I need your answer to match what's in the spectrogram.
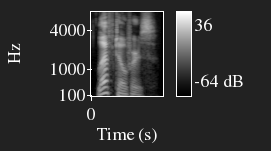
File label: "leftovers", English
